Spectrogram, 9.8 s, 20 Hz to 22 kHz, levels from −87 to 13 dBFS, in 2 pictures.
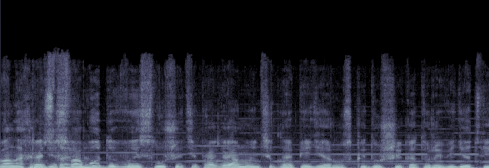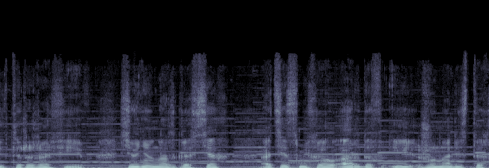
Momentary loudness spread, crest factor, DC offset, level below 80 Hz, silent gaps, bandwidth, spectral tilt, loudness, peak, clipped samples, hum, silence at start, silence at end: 6 LU; 12 dB; under 0.1%; -32 dBFS; none; 15.5 kHz; -6.5 dB/octave; -21 LUFS; -8 dBFS; under 0.1%; none; 0 s; 0 s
